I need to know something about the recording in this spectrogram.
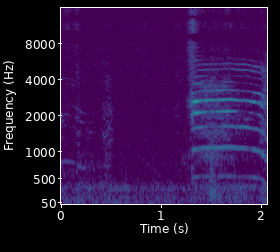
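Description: Near silence, then about 1.3 s in a single faint, high-pitched animal call that holds one pitch for most of a second before tailing off.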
